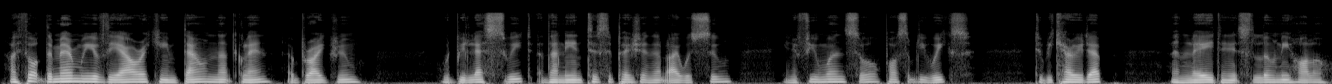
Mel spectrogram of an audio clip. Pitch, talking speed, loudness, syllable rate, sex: 110 Hz, 190 wpm, -21 LUFS, 5.4 syllables/s, male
